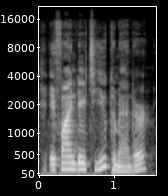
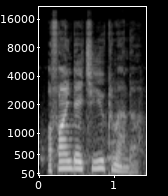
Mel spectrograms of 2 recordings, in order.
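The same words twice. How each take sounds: First: It is said in the speaker's ordinary accent. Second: It is said in a put-on British accent.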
